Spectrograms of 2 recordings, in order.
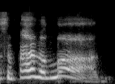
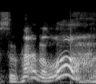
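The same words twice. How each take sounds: First: It is said in an admiring, impressed tone. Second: It is said in a groaning, unimpressed tone. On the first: The thing was clever and cool. "So it means it was cool" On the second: The thing was corny. "It means it was corny"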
